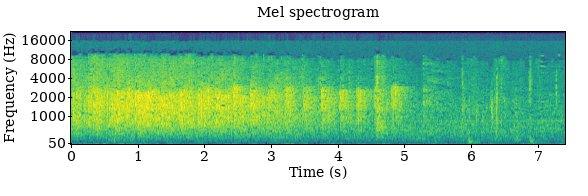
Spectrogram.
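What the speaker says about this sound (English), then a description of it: "A warm round of applause as we welcome her." A crowd at the SOA Literary Festival 2025 claps to welcome a speaker, starting as a dense burst of applause that gradually thins into scattered individual claps and fades out.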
